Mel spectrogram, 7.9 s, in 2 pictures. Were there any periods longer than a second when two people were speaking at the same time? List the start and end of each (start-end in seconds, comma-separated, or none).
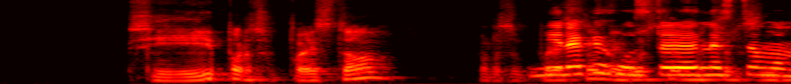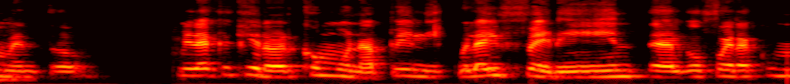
2.6-4.2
